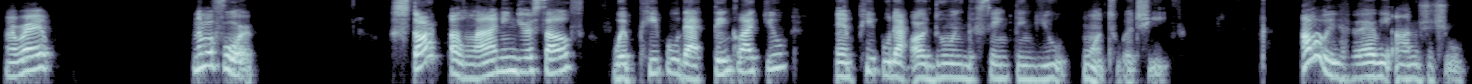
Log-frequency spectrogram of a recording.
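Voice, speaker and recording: A woman's voice: lowish voice, a bit bright. A woman hosting a podcast, giving blunt, profane motivational advice with emphatic repetition and frequent check-ins with the listener. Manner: repeats points with frequent "okay?" check-ins. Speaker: podcast host. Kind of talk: motivational casual talk.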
